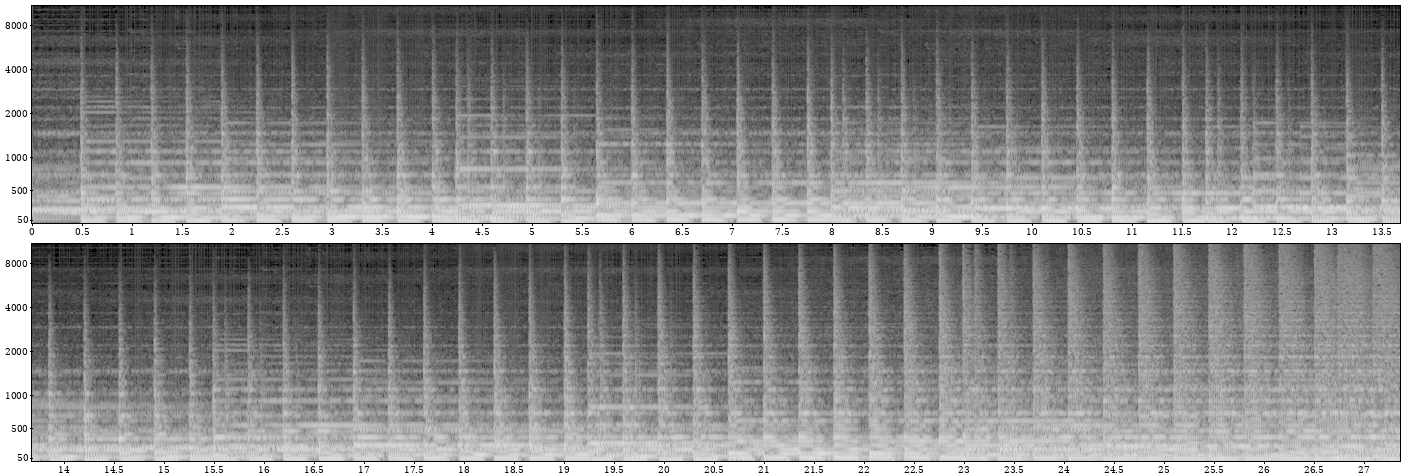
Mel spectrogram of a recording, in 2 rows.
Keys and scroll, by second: 4.3 space, 5.0 space, 15.1 3, 19.6 space, 20.5 space.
